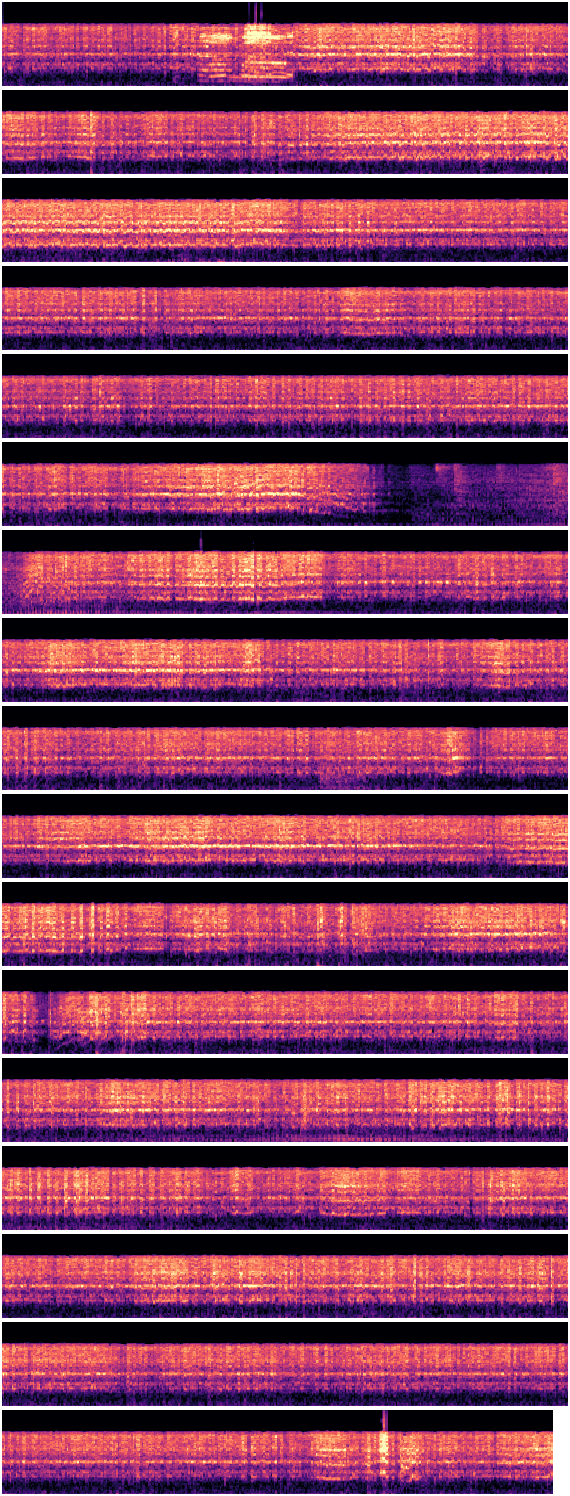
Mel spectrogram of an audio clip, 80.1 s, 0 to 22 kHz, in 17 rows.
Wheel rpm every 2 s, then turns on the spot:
230, 220, 220, 210, 200, 200, 230, 230, 230, 230, 240, 230, 210, 30, 150, 220, 230, 230, 230, 230, 230, 230, 230, 220, 220, 200, 190, 230, 230, 230, 240, 230, 230, 220, 230, 230, 230, 230, 230, 220.
none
